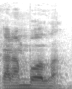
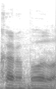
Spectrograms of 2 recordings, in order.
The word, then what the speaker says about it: carambola: How do you say Carambola. that? Oh, carambola, of Yeah, course.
